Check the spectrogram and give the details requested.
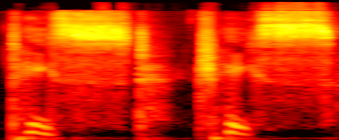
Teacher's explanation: you have that more elongated sound there at the end with those s sounds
